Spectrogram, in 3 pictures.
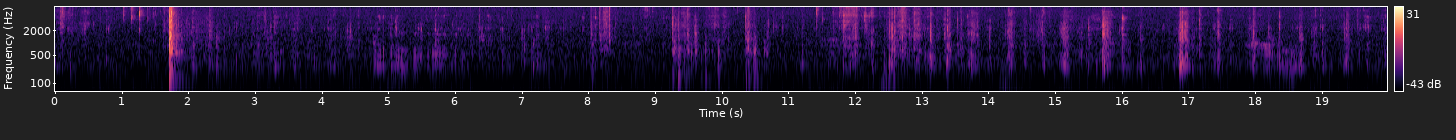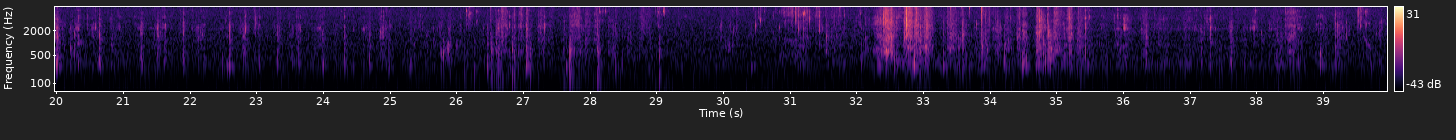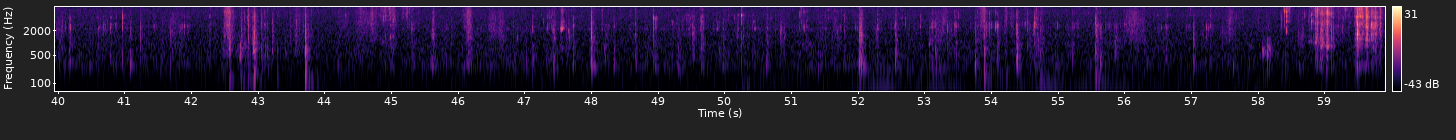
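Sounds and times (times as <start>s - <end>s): crunchy chewing: 10.6s - 42.4s, 44.3s - 59.9s.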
